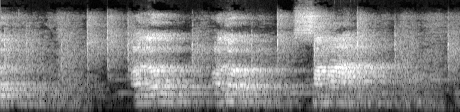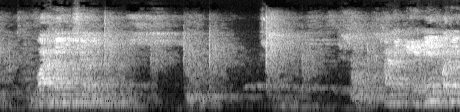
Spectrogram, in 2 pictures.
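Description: An elderly man speaks loudly and steadily, as if lecturing, in an echoing room.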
